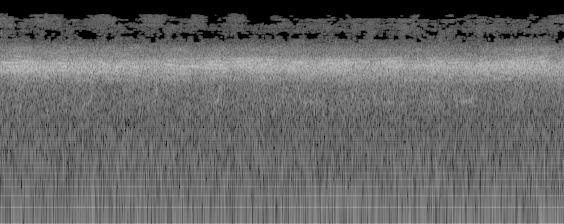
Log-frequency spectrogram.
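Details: Summer chorus of male Japanese cicadas, an unbroken shrill high-pitched drone holding steady in level, with faint brief rising chirps from other insects scattered through it.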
